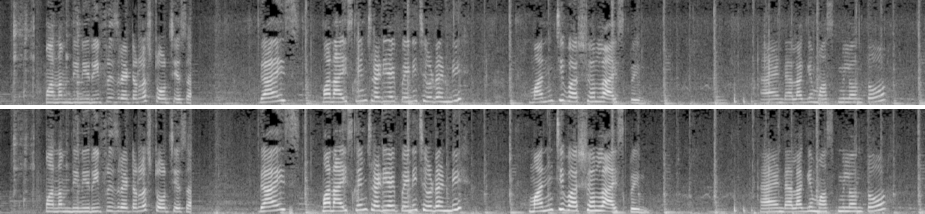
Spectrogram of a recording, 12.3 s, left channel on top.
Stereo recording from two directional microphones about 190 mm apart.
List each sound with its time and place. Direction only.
0.6 s a woman's voice: 45° right (ahead or behind)
4.3 s a woman's voice: 50° right (ahead or behind)
10.1 s speech: 55° right (ahead or behind)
